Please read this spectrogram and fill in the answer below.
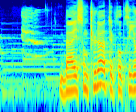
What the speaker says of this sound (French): il y a un chat qui miaule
